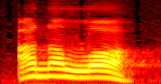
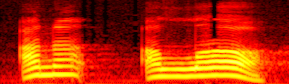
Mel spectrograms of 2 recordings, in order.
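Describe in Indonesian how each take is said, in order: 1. Diucapkan dengan intonasi biasa yang datar. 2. Diucapkan dengan intonasi yang menonjol dan berbeda. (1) "dia mengaku sebagai Tuhan" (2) "Intonasinya seperti itu"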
